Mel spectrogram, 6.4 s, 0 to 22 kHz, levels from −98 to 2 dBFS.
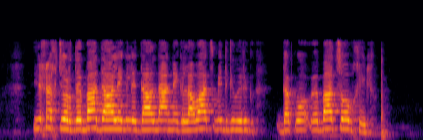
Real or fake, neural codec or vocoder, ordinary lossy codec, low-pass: real; none; Opus, 64 kbps; 7.2 kHz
